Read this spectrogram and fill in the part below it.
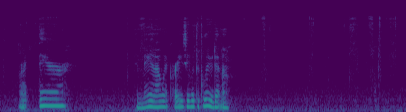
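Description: Paper rustles softly as hands press and smooth it.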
